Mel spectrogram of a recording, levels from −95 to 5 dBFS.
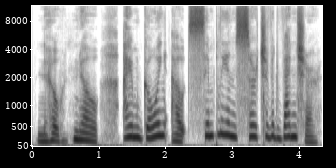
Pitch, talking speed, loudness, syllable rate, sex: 220 Hz, 150 wpm, -17 LUFS, 4.1 syllables/s, female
